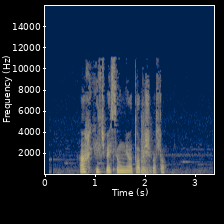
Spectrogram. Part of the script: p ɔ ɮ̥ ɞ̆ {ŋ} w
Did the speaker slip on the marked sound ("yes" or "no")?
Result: yes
